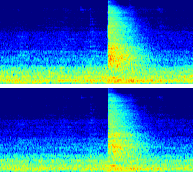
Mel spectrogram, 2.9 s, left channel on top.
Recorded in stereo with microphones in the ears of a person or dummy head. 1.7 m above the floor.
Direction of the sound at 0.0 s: 20° left (ahead or behind).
